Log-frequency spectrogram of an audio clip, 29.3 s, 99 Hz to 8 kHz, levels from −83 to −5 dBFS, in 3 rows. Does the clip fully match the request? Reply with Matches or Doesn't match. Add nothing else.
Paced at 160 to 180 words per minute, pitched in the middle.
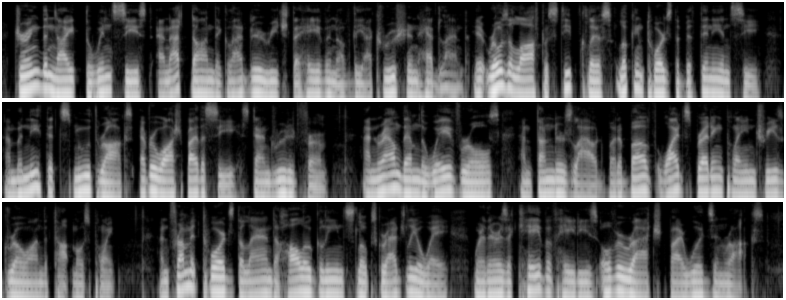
Doesn't match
